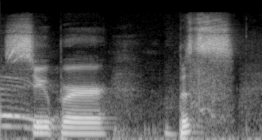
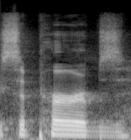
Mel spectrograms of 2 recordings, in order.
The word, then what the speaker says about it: Super BS: Guys, welcome to the 32nd annual episode of Superbus and I will be your your host. You It's actually Superbs. Superb. Search on Google. Superbs. You've been saying it wrong for a long time.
